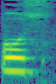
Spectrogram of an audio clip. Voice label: "pus", Silabas

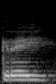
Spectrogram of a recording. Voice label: "crei", Silabas

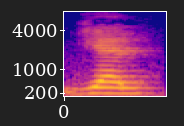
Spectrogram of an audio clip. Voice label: "llial", Silabas

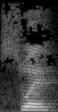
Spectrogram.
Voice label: "sue", Silabas

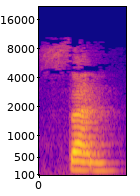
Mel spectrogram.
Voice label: "san", Silabas

